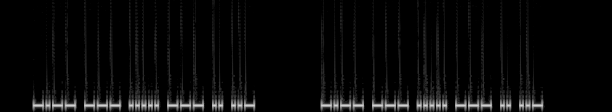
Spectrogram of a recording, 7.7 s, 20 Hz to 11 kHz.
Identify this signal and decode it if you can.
Morse code, heard as a keyed tone, about 30 wpm, 700 Hz. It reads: YO5OIU YO5OIU
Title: DXCC-100 Call Signs - 6 Characters - Repeated 3x - 30wpm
